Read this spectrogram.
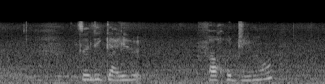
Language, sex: Tswana, female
